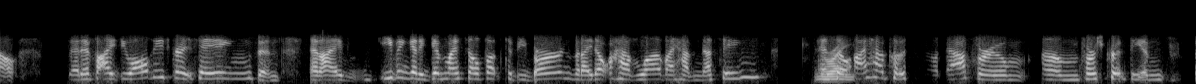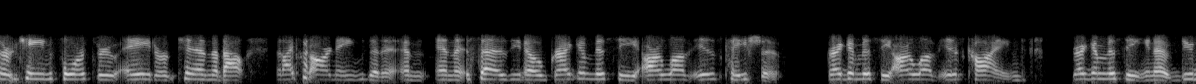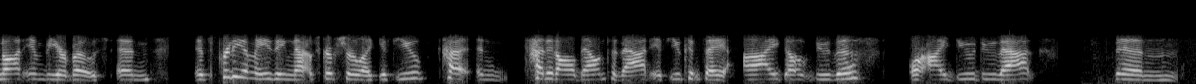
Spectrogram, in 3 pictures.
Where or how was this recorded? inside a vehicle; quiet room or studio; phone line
phone line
